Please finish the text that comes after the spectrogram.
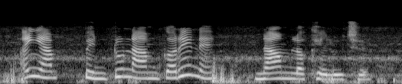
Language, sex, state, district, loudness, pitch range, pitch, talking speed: Gujarati, female, Gujarat, Gandhinagar, -14 LUFS, 250-315 Hz, 280 Hz, 105 wpm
